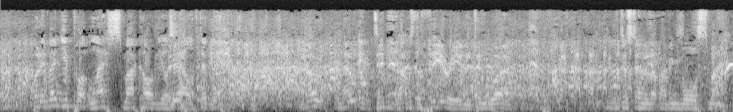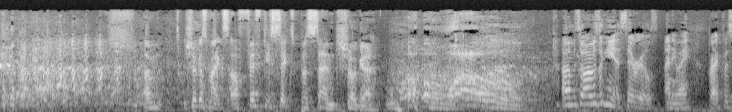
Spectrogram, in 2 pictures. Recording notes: Live at the Soho Theatre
